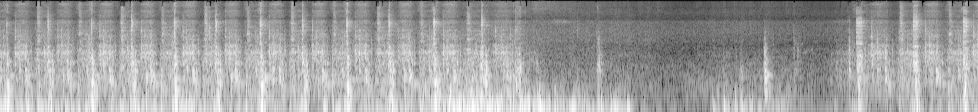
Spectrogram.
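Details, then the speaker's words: Enfield diesel, suspected hydrolocked; water removed, rack off: rapid cranking chuffs about two per second that stop abruptly, then slow turns, never fires, still tight on compression. Cranking no-start; head removal planned. "I think it's a bit better than it was. Now, still stopping dead, but I think maybe we'll get somewhere."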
